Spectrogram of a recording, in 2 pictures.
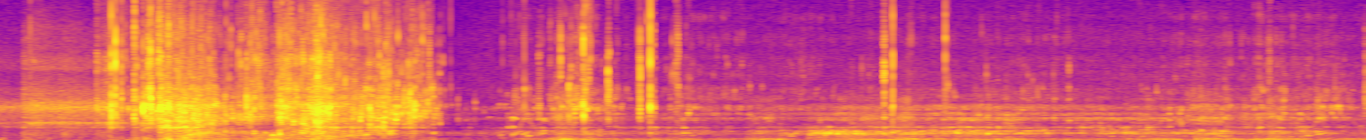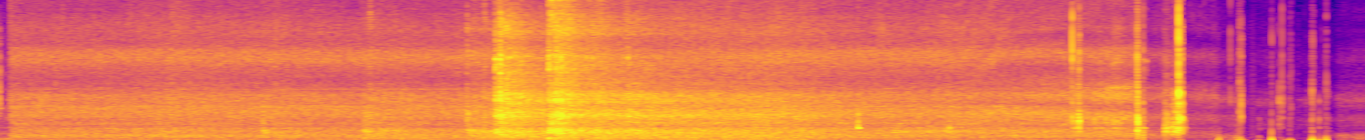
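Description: A diver plunges into a swimming pool off a diving board: a loud splash on entry, then muffled underwater bubbling and gurgling heard from a camera carried into the water. Splashing follows as the diver surfaces and swims to the edge, with a few sharp slaps near the end.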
